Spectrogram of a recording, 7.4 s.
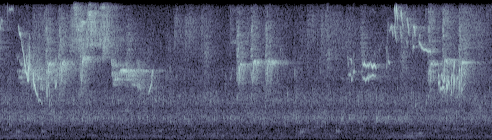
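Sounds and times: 
European robin Erithacus rubecula singing: 0:00.0 - 0:02.4, 0:03.4 - 0:04.3, 0:04.9 - 0:07.2.

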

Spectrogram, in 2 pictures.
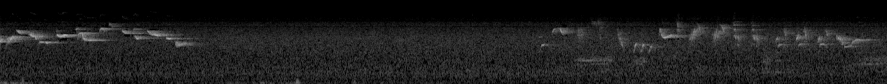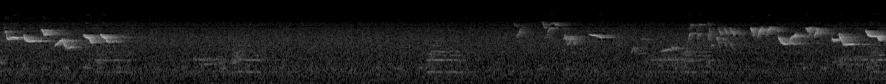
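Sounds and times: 
Eurasian blackcap Sylvia atricapilla warbling song: 0:00.0 - 0:02.0, 0:05.4 - 0:10.2, 0:14.0 - 0:17.7.

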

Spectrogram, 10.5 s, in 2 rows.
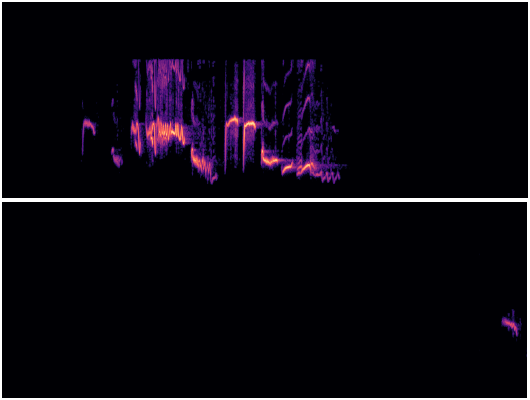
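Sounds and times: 
European robin song: 0:00.8 - 0:03.5, 0:10.3 - 0:10.5.

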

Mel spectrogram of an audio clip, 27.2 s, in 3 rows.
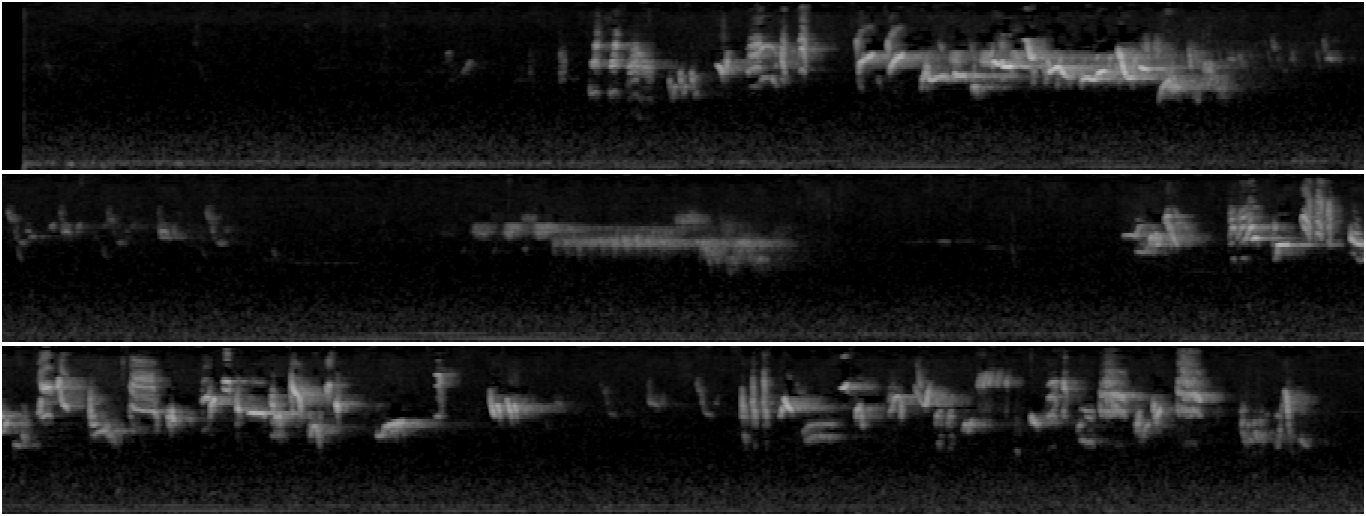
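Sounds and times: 
Eurasian blackcap song: 0:02.8 - 0:11.4, 0:12.0 - 0:14.4, 0:16.6 - 0:27.2.

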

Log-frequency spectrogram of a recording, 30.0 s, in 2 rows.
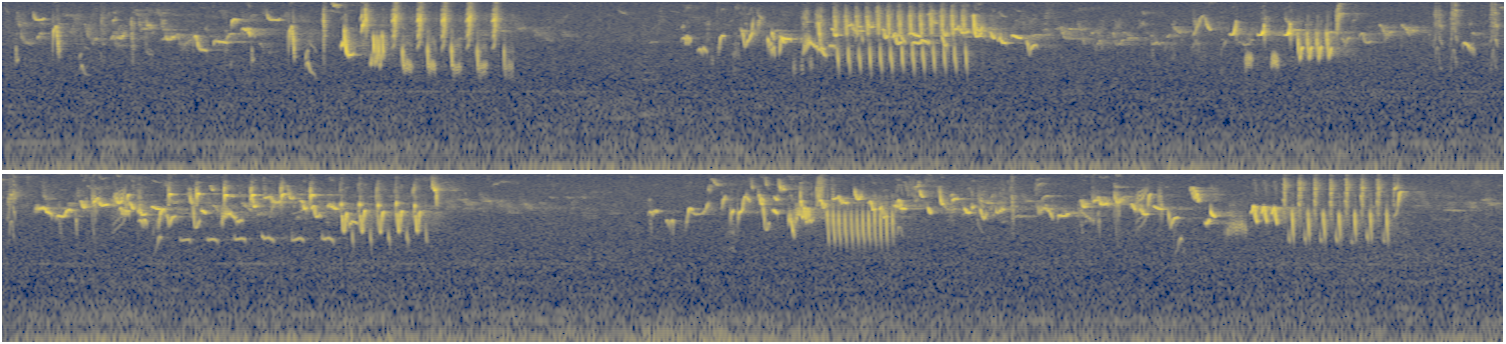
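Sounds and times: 
Common nightingale song: 0:00.0 - 0:30.0.

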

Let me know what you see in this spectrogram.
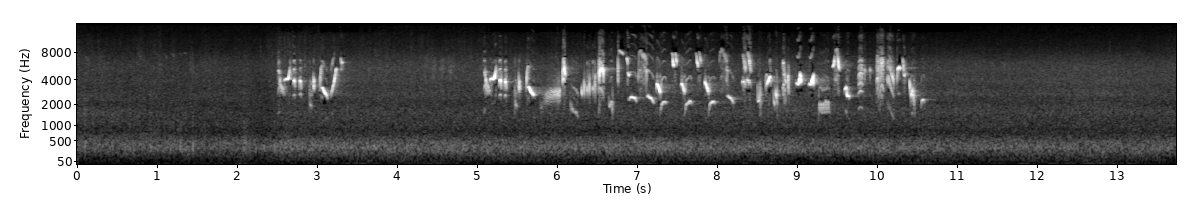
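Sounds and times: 
Eurasian blackcap song: 0:02.5 - 0:03.4, 0:04.5 - 0:10.6.

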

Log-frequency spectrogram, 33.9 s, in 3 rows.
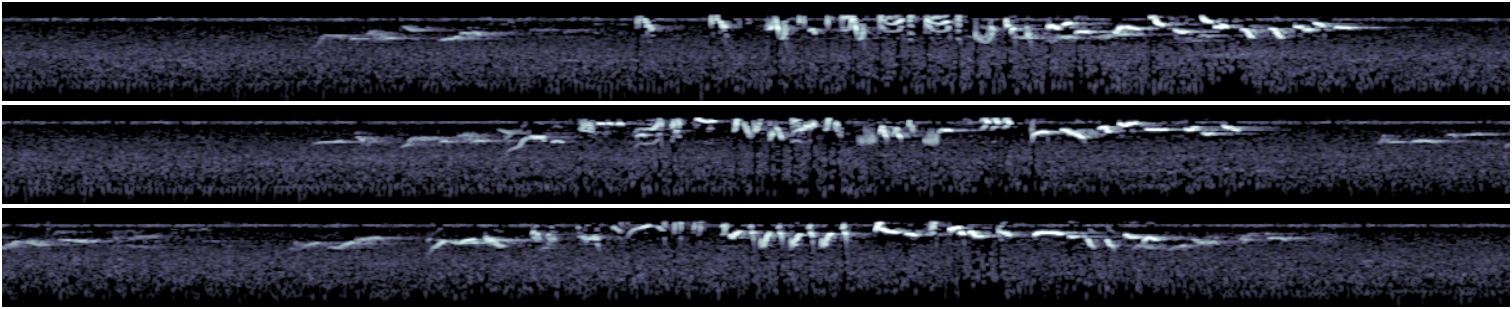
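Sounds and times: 
light background noise: 0:00.0 - 0:33.9
Eurasian blackcap warbling song: 0:02.4 - 0:10.4, 0:13.6 - 0:32.5.

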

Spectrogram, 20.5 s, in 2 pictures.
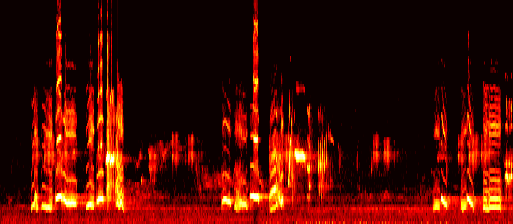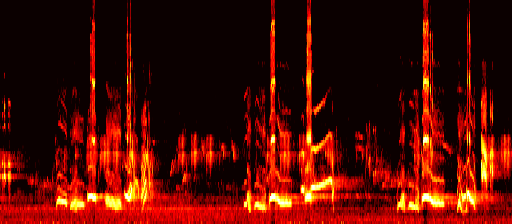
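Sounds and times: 
common blackbird Turdus merula singing: 0:00.0 - 0:20.4.

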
